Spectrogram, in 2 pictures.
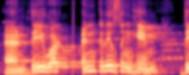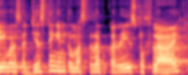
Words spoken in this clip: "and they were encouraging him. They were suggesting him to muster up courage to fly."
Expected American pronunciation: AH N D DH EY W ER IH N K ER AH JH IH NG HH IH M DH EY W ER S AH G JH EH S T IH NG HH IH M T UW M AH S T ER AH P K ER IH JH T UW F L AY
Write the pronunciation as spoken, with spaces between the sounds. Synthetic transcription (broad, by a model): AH N D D EY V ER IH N K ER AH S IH NG HH IH M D EY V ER S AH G JH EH S T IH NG HH IH M T UW M AH S T ER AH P K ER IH Z T UW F L AY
